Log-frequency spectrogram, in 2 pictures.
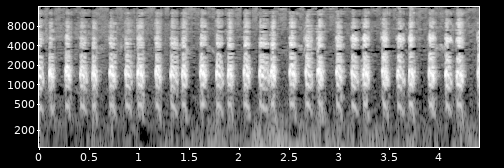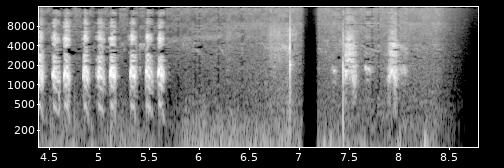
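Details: Tame village female chukar partridge, a 'mari' decoy bird kept for hunting, calling to attract males: a long run of harsh, even chuck notes at about two per second, followed by faint rustling and brief knocks.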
